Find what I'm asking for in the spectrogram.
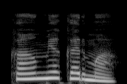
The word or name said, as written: ಕಾಮ್ಯಕರ್ಮ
